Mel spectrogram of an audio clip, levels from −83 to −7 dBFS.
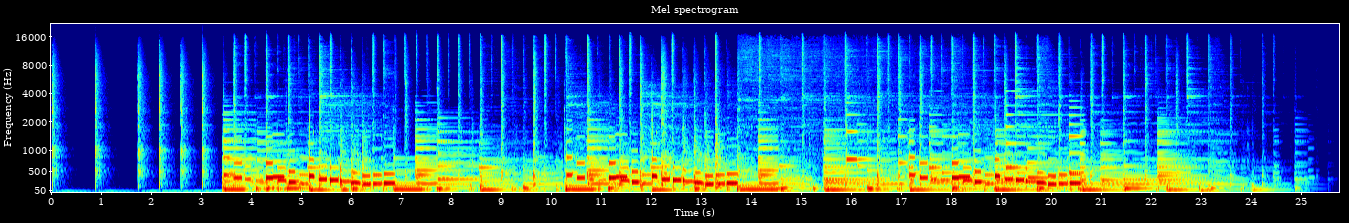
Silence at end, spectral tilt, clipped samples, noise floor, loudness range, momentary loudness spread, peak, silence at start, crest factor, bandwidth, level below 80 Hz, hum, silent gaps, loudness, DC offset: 0.8 s; -7.5 dB/octave; under 0.1%; -61 dBFS; 10 LU; 18 LU; 0 dBFS; 0 s; 18 dB; 17.5 kHz; -26 dBFS; none; none; -19 LUFS; under 0.1%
